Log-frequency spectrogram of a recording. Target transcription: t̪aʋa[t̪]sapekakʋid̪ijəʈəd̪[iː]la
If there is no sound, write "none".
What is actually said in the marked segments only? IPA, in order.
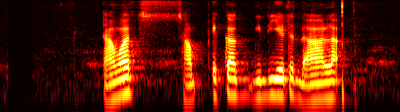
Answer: t̪, aː

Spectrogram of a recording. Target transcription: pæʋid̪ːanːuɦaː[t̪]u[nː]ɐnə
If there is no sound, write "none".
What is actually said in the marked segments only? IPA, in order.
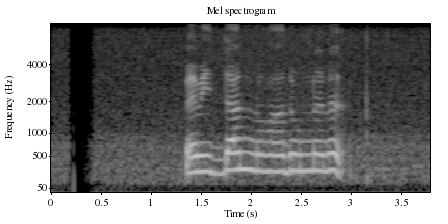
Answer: d̪, nː

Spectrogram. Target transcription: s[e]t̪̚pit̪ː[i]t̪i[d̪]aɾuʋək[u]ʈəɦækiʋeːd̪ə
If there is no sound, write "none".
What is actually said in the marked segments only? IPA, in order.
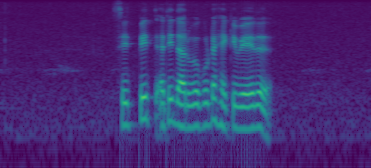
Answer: i, æ, d̪, u

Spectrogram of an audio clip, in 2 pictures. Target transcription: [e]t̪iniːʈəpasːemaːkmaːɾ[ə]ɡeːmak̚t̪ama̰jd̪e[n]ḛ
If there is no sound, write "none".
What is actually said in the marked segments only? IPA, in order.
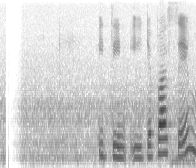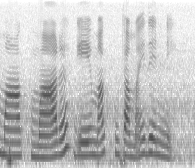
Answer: i, ə, nː

